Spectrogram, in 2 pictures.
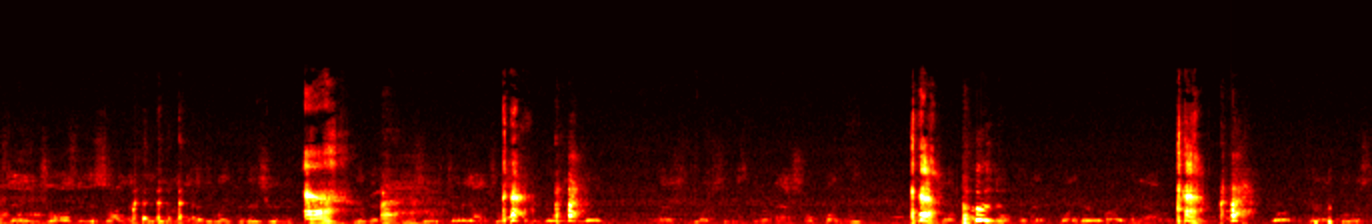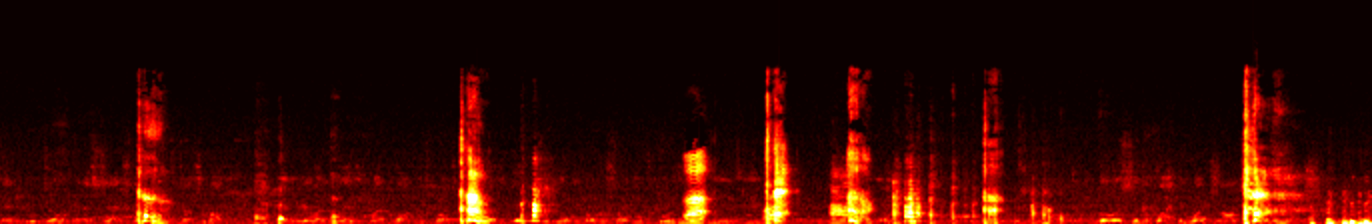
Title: imitating coughing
